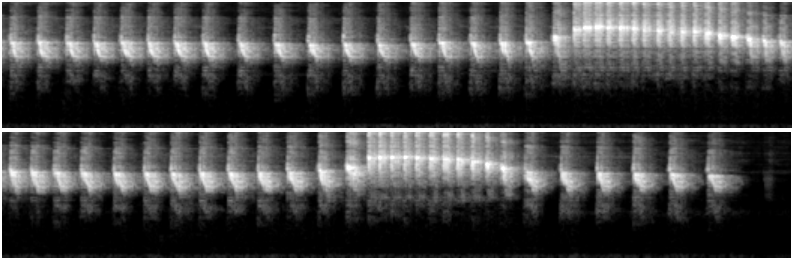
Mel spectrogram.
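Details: Common iora master song for training birds: a steady stream of crisp, high chirps, overlaid twice by rising, buzzy bursts before the rhythm resumes and ends.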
